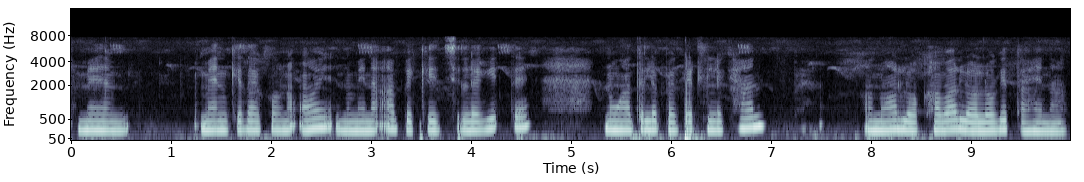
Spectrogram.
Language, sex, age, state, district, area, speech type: Santali, female, 18-30, West Bengal, Birbhum, rural, spontaneous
